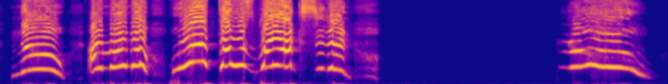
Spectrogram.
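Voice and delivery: real panic, shouted high; panicked shriek. Real, not acted. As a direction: shriek in real horror at your mistake. Accidentally timed out a viewer.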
